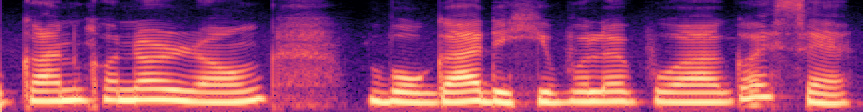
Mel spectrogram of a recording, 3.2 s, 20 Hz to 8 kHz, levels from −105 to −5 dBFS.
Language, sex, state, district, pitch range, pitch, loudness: Assamese, female, Assam, Kamrup Metropolitan, 210-240 Hz, 220 Hz, -12 LUFS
